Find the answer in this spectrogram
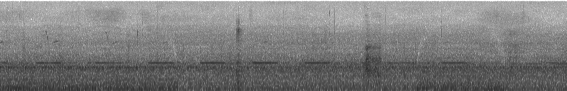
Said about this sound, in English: Ah, yes, concrete pour day. The pouring, they're going to pour concrete today, not a deficit of concrete. The sidewalks have been prepped, the forms laid. Cement truck is here.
